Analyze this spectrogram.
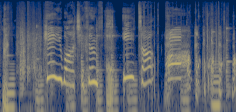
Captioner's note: oinks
